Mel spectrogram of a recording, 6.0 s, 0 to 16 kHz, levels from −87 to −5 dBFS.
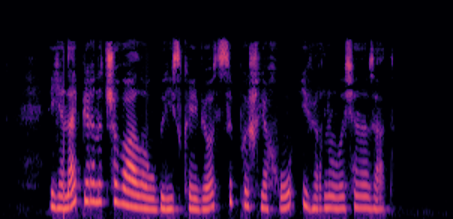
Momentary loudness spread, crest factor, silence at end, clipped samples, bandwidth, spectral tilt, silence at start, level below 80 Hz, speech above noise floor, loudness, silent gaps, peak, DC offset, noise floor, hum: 9 LU; 18 dB; 0.9 s; under 0.1%; 8.2 kHz; -4 dB/octave; 0.65 s; -72 dBFS; 49 dB; -34 LUFS; none; -16 dBFS; under 0.1%; -83 dBFS; none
